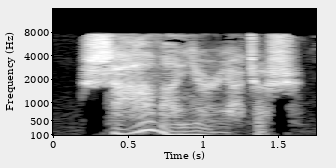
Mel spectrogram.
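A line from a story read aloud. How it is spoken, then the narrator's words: Inner muttering. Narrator (Chinese): 内心嘀咕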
